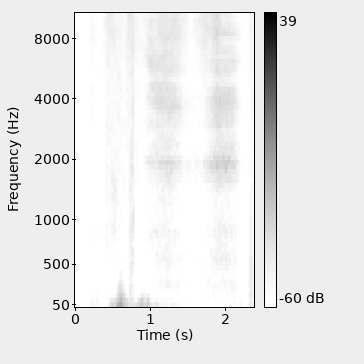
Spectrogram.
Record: {
  "cough_length": "2.4 s",
  "cough_amplitude": 790,
  "cough_signal_mean_std_ratio": 0.37,
  "survey_phase": "beta (2021-08-13 to 2022-03-07)",
  "age": "45-64",
  "gender": "Female",
  "wearing_mask": "No",
  "symptom_none": true,
  "smoker_status": "Never smoked",
  "respiratory_condition_asthma": false,
  "respiratory_condition_other": false,
  "recruitment_source": "REACT",
  "submission_delay": "2 days",
  "covid_test_result": "Negative",
  "covid_test_method": "RT-qPCR"
}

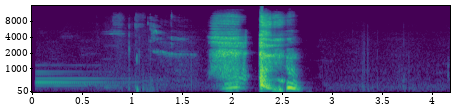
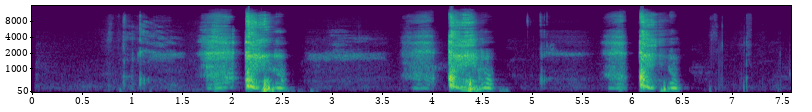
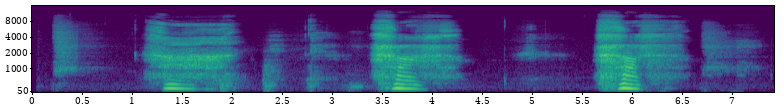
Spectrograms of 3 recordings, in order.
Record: {
  "cough_length": "4.2 s",
  "cough_amplitude": 32768,
  "cough_signal_mean_std_ratio": 0.29,
  "three_cough_length": "7.6 s",
  "three_cough_amplitude": 32693,
  "three_cough_signal_mean_std_ratio": 0.31,
  "exhalation_length": "7.4 s",
  "exhalation_amplitude": 17565,
  "exhalation_signal_mean_std_ratio": 0.45,
  "survey_phase": "beta (2021-08-13 to 2022-03-07)",
  "age": "18-44",
  "gender": "Female",
  "wearing_mask": "No",
  "symptom_cough_any": true,
  "symptom_runny_or_blocked_nose": true,
  "symptom_sore_throat": true,
  "symptom_fatigue": true,
  "symptom_fever_high_temperature": true,
  "symptom_headache": true,
  "symptom_other": true,
  "symptom_onset": "4 days",
  "smoker_status": "Never smoked",
  "respiratory_condition_asthma": false,
  "respiratory_condition_other": false,
  "recruitment_source": "Test and Trace",
  "submission_delay": "2 days",
  "covid_test_result": "Positive",
  "covid_test_method": "RT-qPCR",
  "covid_ct_value": 26.1,
  "covid_ct_gene": "ORF1ab gene",
  "covid_ct_mean": 26.1,
  "covid_viral_load": "2700 copies/ml",
  "covid_viral_load_category": "Minimal viral load (< 10K copies/ml)"
}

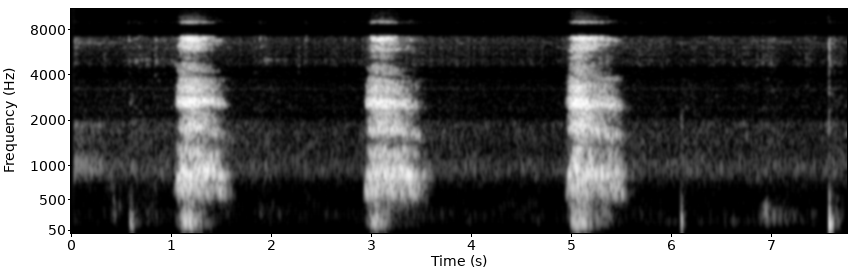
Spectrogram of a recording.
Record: {
  "exhalation_length": "7.8 s",
  "exhalation_amplitude": 6999,
  "exhalation_signal_mean_std_ratio": 0.39,
  "survey_phase": "alpha (2021-03-01 to 2021-08-12)",
  "age": "65+",
  "gender": "Male",
  "wearing_mask": "No",
  "symptom_shortness_of_breath": true,
  "symptom_fatigue": true,
  "smoker_status": "Current smoker (11 or more cigarettes per day)",
  "respiratory_condition_asthma": false,
  "respiratory_condition_other": false,
  "recruitment_source": "REACT",
  "submission_delay": "2 days",
  "covid_test_result": "Negative",
  "covid_test_method": "RT-qPCR"
}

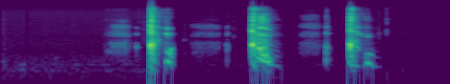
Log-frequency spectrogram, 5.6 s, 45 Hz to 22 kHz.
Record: {
  "three_cough_length": "5.6 s",
  "three_cough_amplitude": 32768,
  "three_cough_signal_mean_std_ratio": 0.21,
  "survey_phase": "beta (2021-08-13 to 2022-03-07)",
  "age": "45-64",
  "gender": "Female",
  "wearing_mask": "No",
  "symptom_none": true,
  "smoker_status": "Never smoked",
  "respiratory_condition_asthma": false,
  "respiratory_condition_other": false,
  "recruitment_source": "REACT",
  "submission_delay": "1 day",
  "covid_test_result": "Negative",
  "covid_test_method": "RT-qPCR",
  "influenza_a_test_result": "Negative",
  "influenza_b_test_result": "Negative"
}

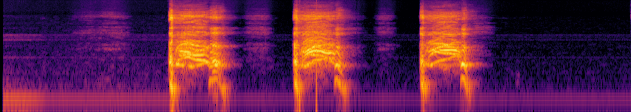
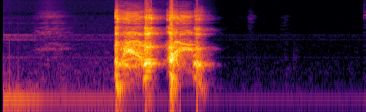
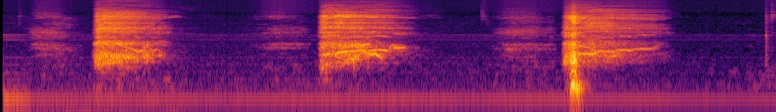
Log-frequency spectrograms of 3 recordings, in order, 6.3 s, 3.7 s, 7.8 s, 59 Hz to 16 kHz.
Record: {
  "three_cough_length": "6.3 s",
  "three_cough_amplitude": 32766,
  "three_cough_signal_mean_std_ratio": 0.41,
  "cough_length": "3.7 s",
  "cough_amplitude": 32768,
  "cough_signal_mean_std_ratio": 0.35,
  "exhalation_length": "7.8 s",
  "exhalation_amplitude": 32766,
  "exhalation_signal_mean_std_ratio": 0.41,
  "survey_phase": "beta (2021-08-13 to 2022-03-07)",
  "age": "65+",
  "gender": "Male",
  "wearing_mask": "No",
  "symptom_runny_or_blocked_nose": true,
  "smoker_status": "Ex-smoker",
  "respiratory_condition_asthma": false,
  "respiratory_condition_other": false,
  "recruitment_source": "REACT",
  "submission_delay": "1 day",
  "covid_test_result": "Negative",
  "covid_test_method": "RT-qPCR"
}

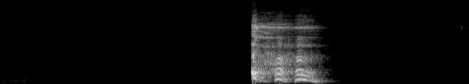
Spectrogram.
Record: {
  "cough_length": "4.7 s",
  "cough_amplitude": 32768,
  "cough_signal_mean_std_ratio": 0.26,
  "survey_phase": "beta (2021-08-13 to 2022-03-07)",
  "age": "45-64",
  "gender": "Male",
  "wearing_mask": "No",
  "symptom_none": true,
  "smoker_status": "Ex-smoker",
  "respiratory_condition_asthma": false,
  "respiratory_condition_other": false,
  "recruitment_source": "REACT",
  "submission_delay": "2 days",
  "covid_test_result": "Negative",
  "covid_test_method": "RT-qPCR",
  "influenza_a_test_result": "Negative",
  "influenza_b_test_result": "Negative"
}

